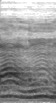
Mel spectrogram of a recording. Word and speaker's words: aluno: Aluno, tá vendo? A sílaba tônica de aluno é o lu. Após a sílaba tônica eu tenho mais uma sílaba. Então, aluno, a sílaba tônica dela é a penúltima.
